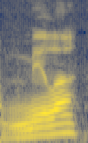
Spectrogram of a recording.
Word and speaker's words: Mille: We have Mille, did I say it right?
